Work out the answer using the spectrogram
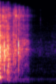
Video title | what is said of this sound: Unboxing the Lunkerhunt Edition of Monsterbass Platinum - You Won't Believe What We Found! | I can still hear the rattle just a little bit. And, you know, the stuff is still moving inside here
